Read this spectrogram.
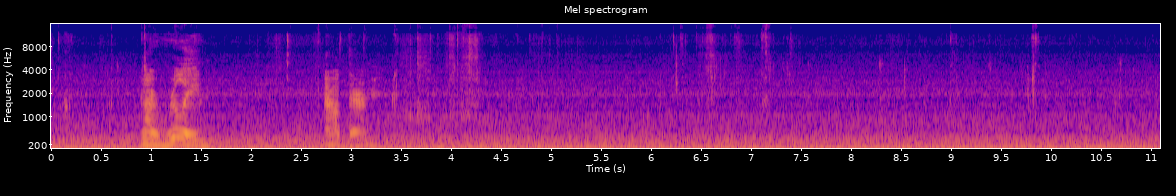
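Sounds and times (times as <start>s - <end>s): car cabin rumble: 0.0s - 11.0s
chewing clicks: 9.4s - 10.0s.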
